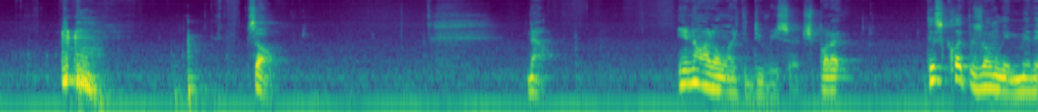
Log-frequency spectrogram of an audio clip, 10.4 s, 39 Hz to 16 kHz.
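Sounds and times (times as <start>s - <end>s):
slurping and gulping of coffee and water: 0.0s - 3.2s
speech: 2.5s - 2.8s, 5.3s - 5.6s, 6.8s - 8.6s, 9.3s - 10.3s.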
